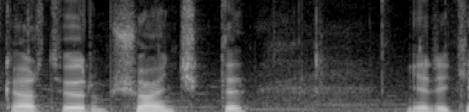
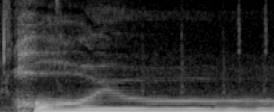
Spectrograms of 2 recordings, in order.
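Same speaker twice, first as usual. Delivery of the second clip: dismayed no; 9 semitones higher than usual. Real, not acted. Substitution goes wrong.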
